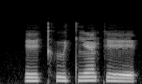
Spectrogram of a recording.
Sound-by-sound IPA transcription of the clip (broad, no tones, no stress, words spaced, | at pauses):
ekʰɯtʲɛ̃ke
